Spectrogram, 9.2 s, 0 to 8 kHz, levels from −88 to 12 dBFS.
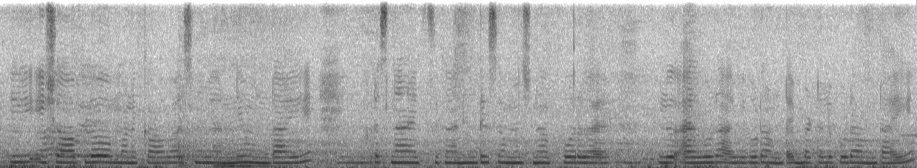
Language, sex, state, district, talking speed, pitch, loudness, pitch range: Telugu, female, Telangana, Karimnagar, 120 wpm, 270 Hz, -15 LUFS, 260-275 Hz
